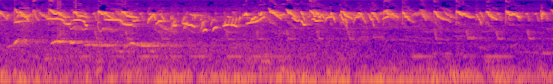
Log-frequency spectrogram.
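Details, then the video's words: White-eye lure song for prompting kept birds to sing: a dense, high, warbling torrent of rapid twitters, with lower brief whistles in the first seconds and a soft hum beneath. "puter ini jangankan pleci burung lain aja pada gacor"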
